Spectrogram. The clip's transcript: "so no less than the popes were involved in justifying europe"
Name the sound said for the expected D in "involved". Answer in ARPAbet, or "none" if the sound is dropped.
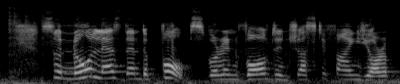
D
